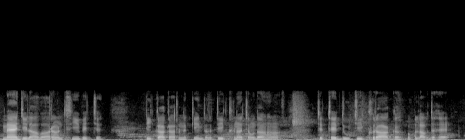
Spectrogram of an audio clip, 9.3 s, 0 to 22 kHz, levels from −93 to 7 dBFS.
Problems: none marked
